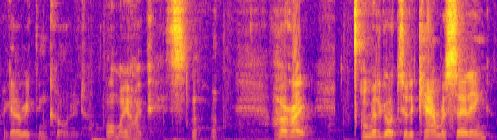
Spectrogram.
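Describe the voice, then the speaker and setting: A man talks casually through a gadget demo at his home desk, rambling in a low-key, near-monotone way. His voice has a bright, forward edge, and soft music sits faintly under it. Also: fast, creaky, slightly rough. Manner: chatty, rambling, demonstrating gadgets. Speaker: YouTube vlogger. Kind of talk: casual tech demo vlog.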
